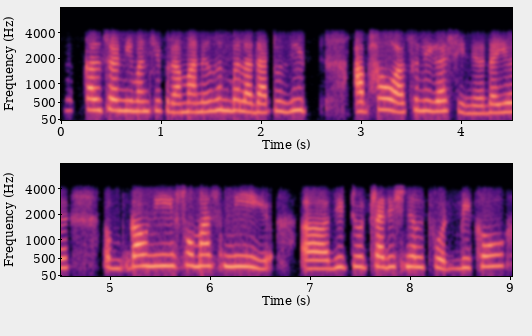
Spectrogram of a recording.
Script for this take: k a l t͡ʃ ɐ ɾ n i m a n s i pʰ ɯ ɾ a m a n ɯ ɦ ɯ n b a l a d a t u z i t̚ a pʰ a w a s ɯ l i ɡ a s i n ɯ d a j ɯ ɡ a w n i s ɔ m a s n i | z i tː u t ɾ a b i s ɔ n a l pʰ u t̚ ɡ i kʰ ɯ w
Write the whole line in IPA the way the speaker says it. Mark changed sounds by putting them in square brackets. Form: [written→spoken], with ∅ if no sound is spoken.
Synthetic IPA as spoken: k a l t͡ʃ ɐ ɾ n i m a n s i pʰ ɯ ɾ a m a n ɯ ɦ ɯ n b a l a d a t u z i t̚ a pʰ a w a s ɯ l i ɡ a s i n ɯ d a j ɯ ɡ a w n i s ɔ m a s n i | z i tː u t ɾ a [b→d] i s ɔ n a l pʰ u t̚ [ɡ→b] i kʰ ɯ w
